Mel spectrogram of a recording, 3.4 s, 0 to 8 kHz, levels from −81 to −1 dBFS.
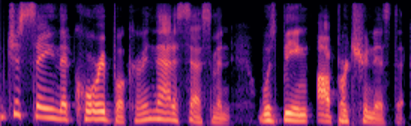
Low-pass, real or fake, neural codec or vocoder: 7.2 kHz; fake; codec, 16 kHz, 0.8 kbps, ZipCodec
